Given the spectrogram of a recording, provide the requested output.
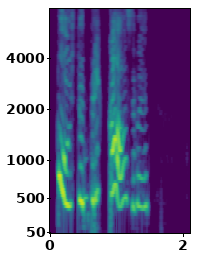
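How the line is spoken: Mice shouting in chorus. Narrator (Russian): хором закричали мыши

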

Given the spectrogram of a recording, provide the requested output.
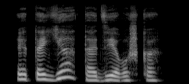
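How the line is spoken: Almost stern. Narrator (Russian): почти строго сказала Зоя

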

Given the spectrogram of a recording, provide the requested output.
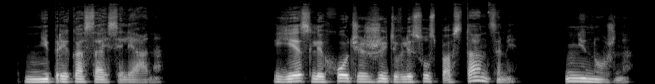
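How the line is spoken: Choked, menacing. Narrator (Russian): А когда в груди появился ком, не дающий дышать, грозно выдал

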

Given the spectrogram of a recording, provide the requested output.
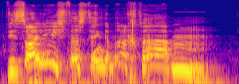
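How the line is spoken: Calling out. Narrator (German): rief Willi

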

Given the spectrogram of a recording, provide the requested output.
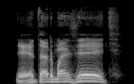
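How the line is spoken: Distant roar. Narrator (Russian): взревел где-то впереди Аршавин

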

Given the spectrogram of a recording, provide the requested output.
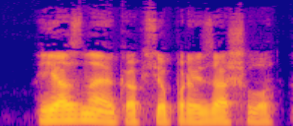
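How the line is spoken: Confident tone. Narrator (Russian): заметил я уверенным тоном

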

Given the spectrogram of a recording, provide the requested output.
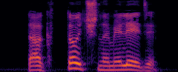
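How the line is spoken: Barked in unison. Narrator (Russian): Слаженно рявкнули эти наглецы

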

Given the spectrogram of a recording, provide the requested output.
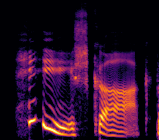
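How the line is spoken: Drawn out. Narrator (Russian): протянула баба

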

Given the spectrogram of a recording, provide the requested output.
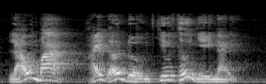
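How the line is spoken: Shouting. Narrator (Vietnamese): Chấm dứt tiếng quát, Chí Tôn

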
